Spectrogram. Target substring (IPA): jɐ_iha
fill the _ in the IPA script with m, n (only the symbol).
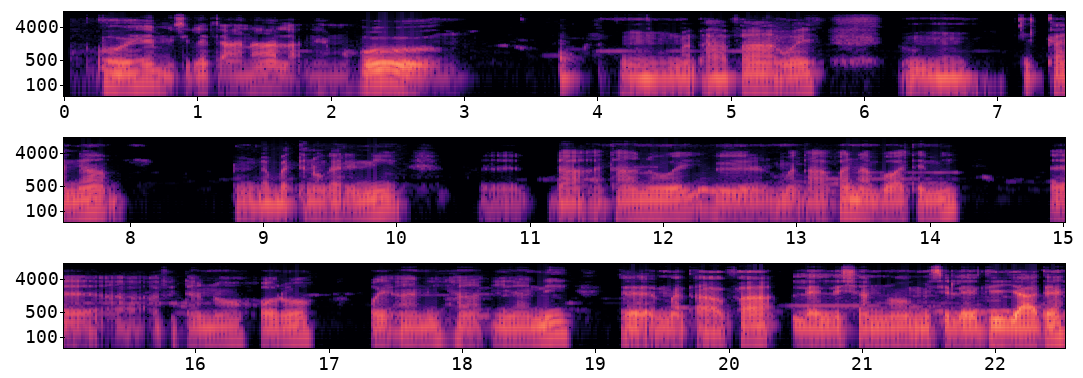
n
